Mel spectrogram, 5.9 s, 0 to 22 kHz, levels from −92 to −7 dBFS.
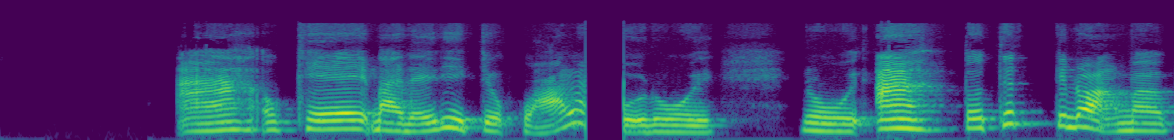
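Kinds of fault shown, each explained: Digital broadcast dropout: The speech drops out at 2.93 s and stays silent until 3.12 s. That hole lasts about 0.19 s. The receiver stopped getting usable data, or the frames it got failed their error check. So it muted the output rather than play corrupt audio. The gap fits roughly six lost frames of about 32 ms each. Whatever was said in that stretch is gone. The speech resumes further on once good frames arrive.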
